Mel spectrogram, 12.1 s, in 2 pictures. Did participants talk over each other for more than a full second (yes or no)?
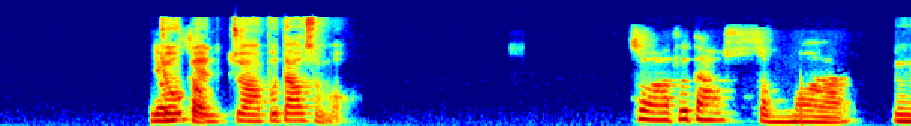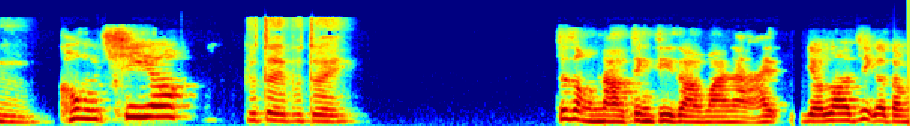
no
